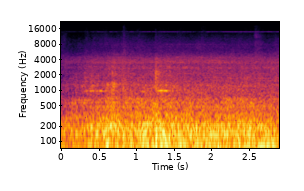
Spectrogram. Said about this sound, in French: je suis sur le quai de la gare et je vais prendre mon train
